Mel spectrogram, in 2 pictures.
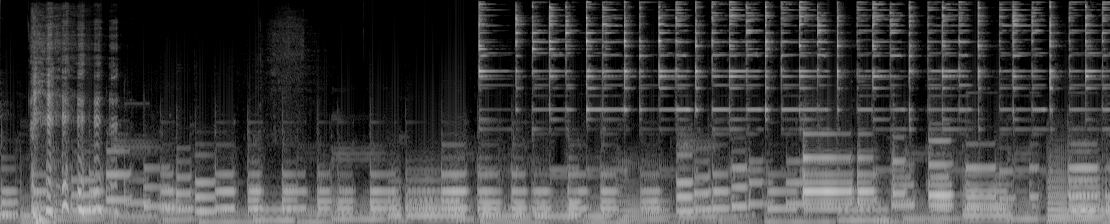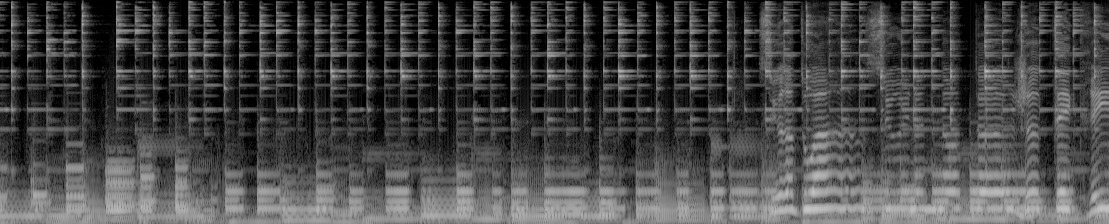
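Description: Electric stage piano playing a jazzy chordal intro, after a woman's brief laugh at the start. Her singing voice comes in near the end.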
